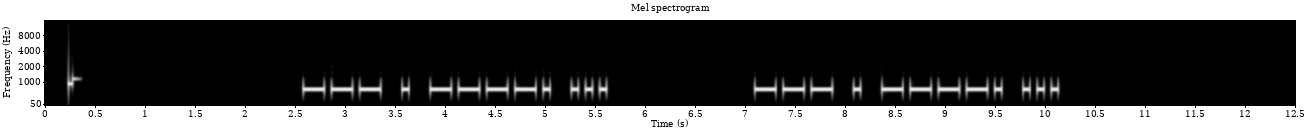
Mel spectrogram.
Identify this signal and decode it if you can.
Morse code, heard as a keyed tone, about 17 wpm, 700 Hz. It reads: OE9S OE9S
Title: DXCC-100 Call Signs - 4 Characters - Repeated 2x - 17wpm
